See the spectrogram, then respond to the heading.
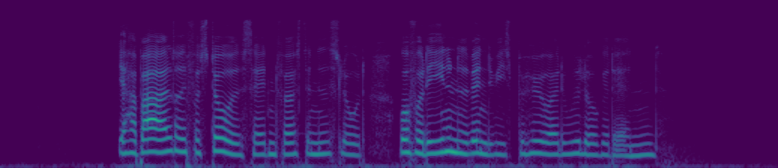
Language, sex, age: Danish, female, 51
